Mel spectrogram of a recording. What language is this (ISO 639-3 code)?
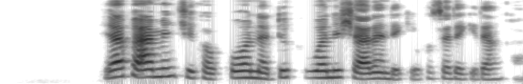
hau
